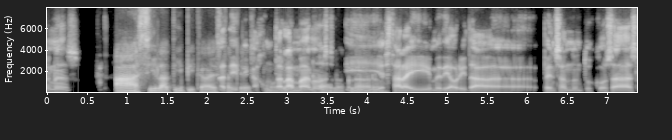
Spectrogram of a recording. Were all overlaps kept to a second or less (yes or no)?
no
